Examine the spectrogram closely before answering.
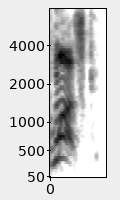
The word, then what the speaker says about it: Musk: and i was like it's not moose it's musk how many people's how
